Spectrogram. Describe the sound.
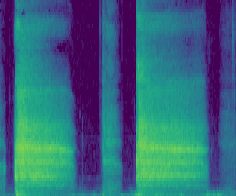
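Two long, breathy, satisfied "aah" exhales, like someone refreshed after gulping water, separated by a short quick breath. The sounds are loud and airy, with no talking.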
